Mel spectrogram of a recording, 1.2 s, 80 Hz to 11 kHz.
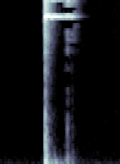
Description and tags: Coins Drop - 11
Coins being dropped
